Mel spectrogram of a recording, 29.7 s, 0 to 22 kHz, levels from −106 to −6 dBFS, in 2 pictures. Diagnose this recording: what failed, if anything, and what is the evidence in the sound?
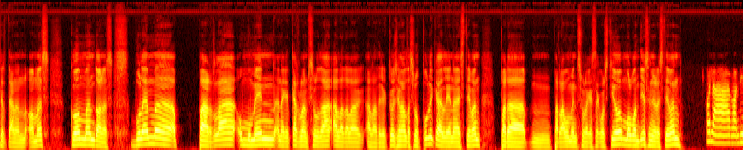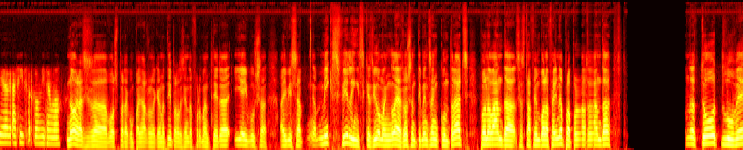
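Near the end, from 26.39 to 27.34 s, the sound turns choppy. That's repeated packet loss (robotic sound) on the network leg. Six holes land close together, the longest about 84 ms, and the receiver patches each by stretching the last bit of audio it had. That patching covers roughly 360 ms, about 38% of the stretch, so you get that chopped texture with pieces missing.

Right after, from 27.39 to 28.58 s, the audio stops for over a second. There's a quick smeared tail and then basically silence for most of it before the sound returns with that chunk gone. That's most likely a long network dropout: the stream stopped arriving, concealment held on briefly and faded out, and the roughly 1.2 s that went missing was never played.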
